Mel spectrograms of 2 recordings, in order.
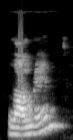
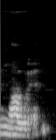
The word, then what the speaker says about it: Laurent: First, Laurent, it should be probably said Lauren or something like I said Laurent.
